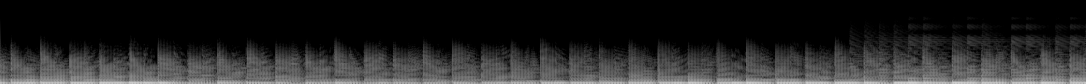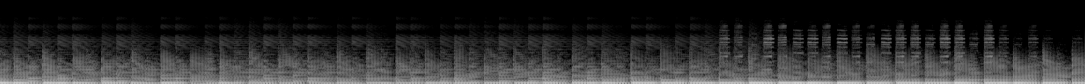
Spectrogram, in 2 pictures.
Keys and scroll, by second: 2.8 0.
